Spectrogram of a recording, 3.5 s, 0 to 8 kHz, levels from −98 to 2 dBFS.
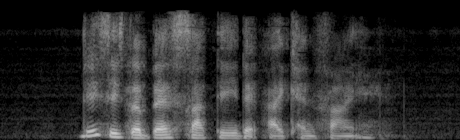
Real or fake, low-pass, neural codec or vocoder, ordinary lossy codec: fake; 7.2 kHz; codec, 24 kHz, 6 kbps, HILCodec; AAC, 32 kbps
